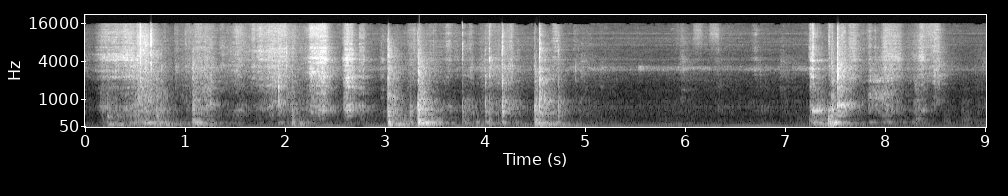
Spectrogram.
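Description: Protein powder being scooped out of a plastic tub and tipped into a glass bowl of rolled oats: a run of rasping scrapes and rustles with sharp clicks of the scoop against the tub, then a quieter pause and one louder knock near the end.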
